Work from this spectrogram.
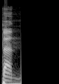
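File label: "den", Mandarin Chinese pinyin, neutral tone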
